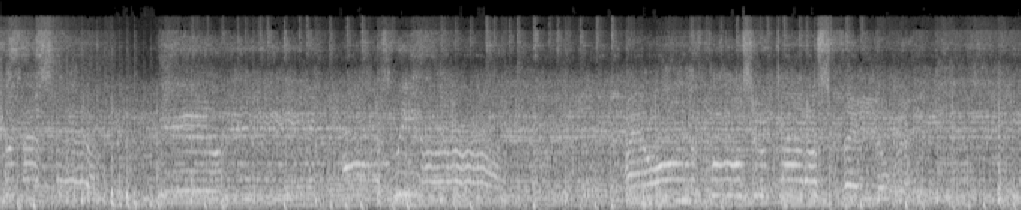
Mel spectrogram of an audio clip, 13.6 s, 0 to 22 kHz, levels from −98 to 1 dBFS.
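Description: No technical faults can be heard.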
